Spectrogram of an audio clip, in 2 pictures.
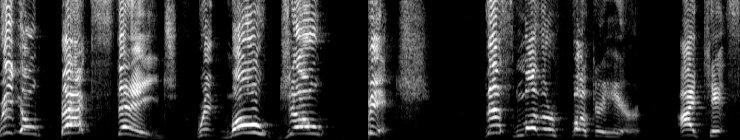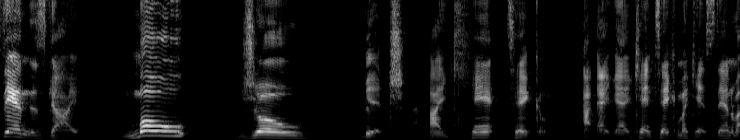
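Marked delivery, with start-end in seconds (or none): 0.0-10.5 very loud, swooping, raised-voice yelling rant. Reacting to tonight's SmackDown, the speaker is yelling. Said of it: "I'm yelling because if you saw SmackDown tonight".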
